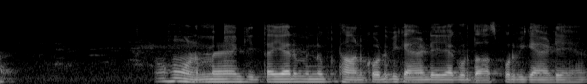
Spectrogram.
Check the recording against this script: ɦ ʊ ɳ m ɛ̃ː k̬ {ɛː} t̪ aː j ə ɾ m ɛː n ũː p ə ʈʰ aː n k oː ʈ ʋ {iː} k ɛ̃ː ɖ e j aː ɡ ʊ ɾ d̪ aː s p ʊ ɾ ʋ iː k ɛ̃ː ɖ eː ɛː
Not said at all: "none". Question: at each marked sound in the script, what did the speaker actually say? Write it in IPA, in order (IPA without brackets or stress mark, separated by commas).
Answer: iː, iː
